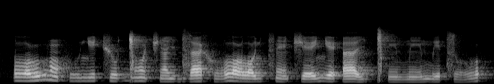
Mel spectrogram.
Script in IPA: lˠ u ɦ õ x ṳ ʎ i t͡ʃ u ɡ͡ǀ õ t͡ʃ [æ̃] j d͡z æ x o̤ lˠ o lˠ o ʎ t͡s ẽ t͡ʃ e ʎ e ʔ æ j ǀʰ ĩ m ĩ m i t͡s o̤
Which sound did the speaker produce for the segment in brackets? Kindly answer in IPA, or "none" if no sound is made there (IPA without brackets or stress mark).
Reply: æ̃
